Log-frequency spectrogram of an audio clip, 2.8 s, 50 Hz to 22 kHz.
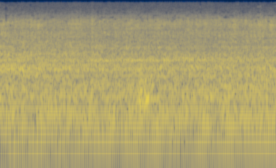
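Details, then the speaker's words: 2012 Tao Tao scooter after variator repair with a new variator pulley and new roller weights, ridden: a small engine buzzing at a steady, even pitch with no stumble or slipping surge, running smoothly as it should. "Smooth now, just like it's supposed to be."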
